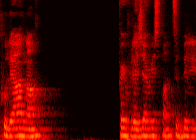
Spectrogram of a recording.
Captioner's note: speaks foreign language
